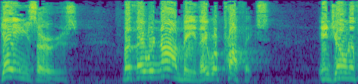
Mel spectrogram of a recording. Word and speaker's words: Nabi: It comes from a Hebrew word, that is if you're studying the prophets in the Old Testament, a Hebrew word, N-A-B-I, pronounced Nabi.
